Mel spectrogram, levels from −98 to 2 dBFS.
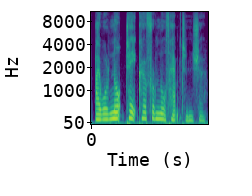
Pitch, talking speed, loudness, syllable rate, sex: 155 Hz, 180 wpm, -19 LUFS, 5.1 syllables/s, female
